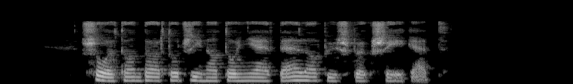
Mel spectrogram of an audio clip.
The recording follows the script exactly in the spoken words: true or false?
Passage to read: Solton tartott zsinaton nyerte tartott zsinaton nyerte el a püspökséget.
false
